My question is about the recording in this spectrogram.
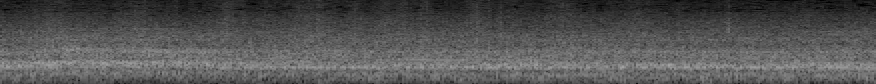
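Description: Football stadium crowd cheering and singing, a steady dense wash of many voices.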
